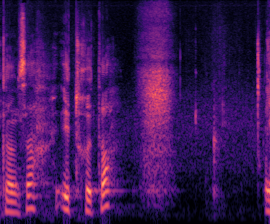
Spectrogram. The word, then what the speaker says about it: Étretat: Ouais, du coup dans cette ville, Étretat, ça se prononce comme ça, Étretat, il y a plein de mystères par rapport à Arsène Lupin.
